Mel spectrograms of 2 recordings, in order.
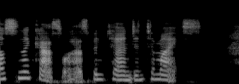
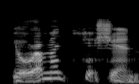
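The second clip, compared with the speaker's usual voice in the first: mild mock shout; 5 semitones lower than usual. A narrator's reading. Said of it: "my grandmother shouted".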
